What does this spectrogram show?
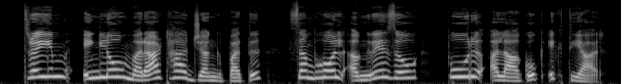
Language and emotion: Kashmiri, neutral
